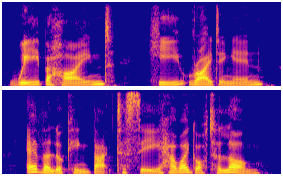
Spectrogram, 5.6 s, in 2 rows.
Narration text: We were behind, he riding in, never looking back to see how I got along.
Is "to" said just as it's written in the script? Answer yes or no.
yes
